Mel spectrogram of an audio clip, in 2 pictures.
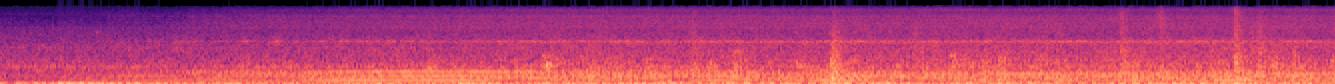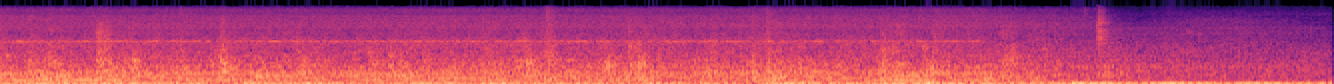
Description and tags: washing machine slow spin
drum, machine, rinse, spin, wash, washing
